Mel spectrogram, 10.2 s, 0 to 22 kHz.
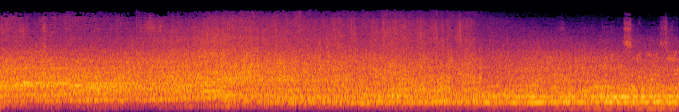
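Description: Pack of NASCAR Cup Series stock cars racing past at full speed, their V8 engines blending into one loud, continuous drone, with voices from the crowd mixed in.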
